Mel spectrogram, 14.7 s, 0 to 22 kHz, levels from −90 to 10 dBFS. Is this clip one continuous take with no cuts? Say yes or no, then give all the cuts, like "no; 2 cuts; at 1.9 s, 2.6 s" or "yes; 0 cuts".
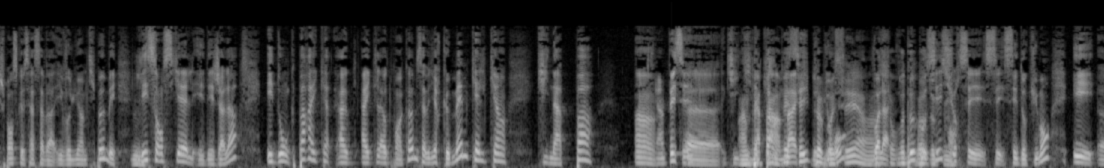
yes; 0 cuts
